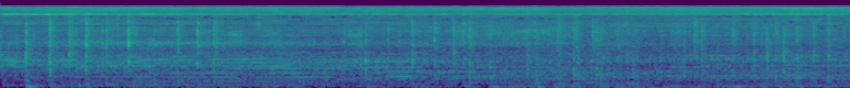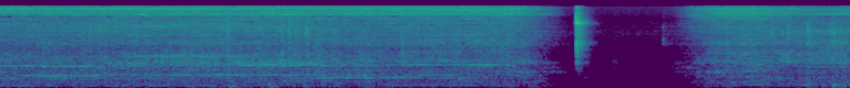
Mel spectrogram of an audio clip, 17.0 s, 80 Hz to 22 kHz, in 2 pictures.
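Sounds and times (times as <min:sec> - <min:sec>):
model locomotive motor whirring: 0:00.0 - 0:14.0.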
